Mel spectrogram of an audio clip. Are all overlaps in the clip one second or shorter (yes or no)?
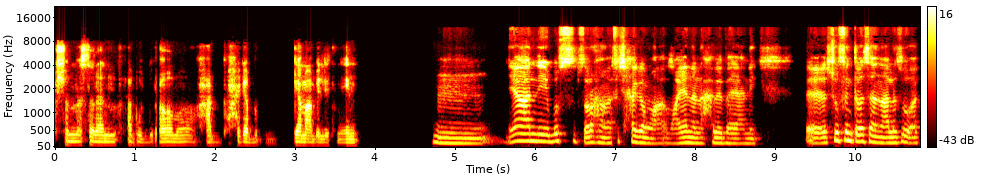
yes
